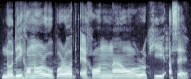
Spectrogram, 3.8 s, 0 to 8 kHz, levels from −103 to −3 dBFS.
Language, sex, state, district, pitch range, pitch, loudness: Assamese, male, Assam, Sonitpur, 150-175 Hz, 160 Hz, -13 LUFS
